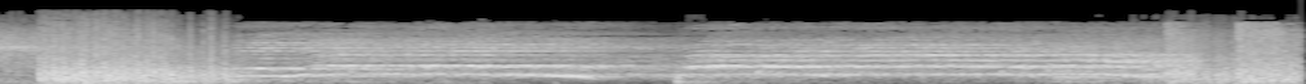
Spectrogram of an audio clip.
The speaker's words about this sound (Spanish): Es una labor indispensable, sobre todo en las últimas semanas que estábamos en el taller, pues oímos muchas veces la mascleta a través de la radio.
